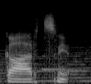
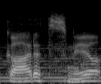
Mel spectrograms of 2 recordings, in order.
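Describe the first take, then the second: First: The consonants are joined without any vowel. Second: Extra vowels break up the consonant cluster. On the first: The speaker calls it right. "हमें कहना है कार्त्स्न्य" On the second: The speaker calls it wrong. "आदि न कहकर"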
